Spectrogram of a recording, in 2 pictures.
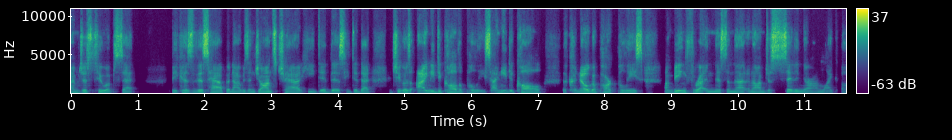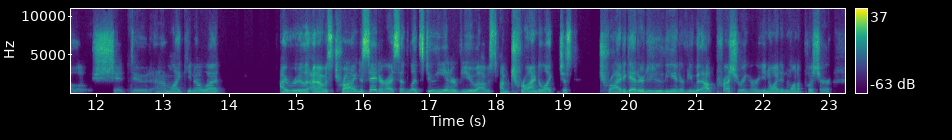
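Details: Adult male speaker; no disorder.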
